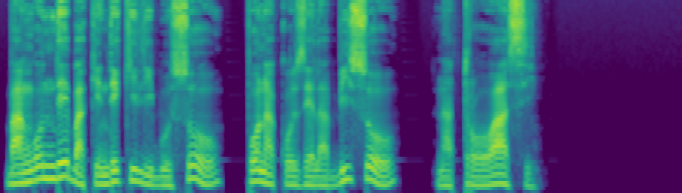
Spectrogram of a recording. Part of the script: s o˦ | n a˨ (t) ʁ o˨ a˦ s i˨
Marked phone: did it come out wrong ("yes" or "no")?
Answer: no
